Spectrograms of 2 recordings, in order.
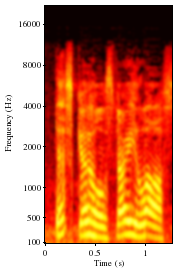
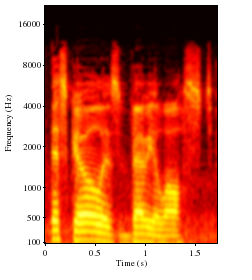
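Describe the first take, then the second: First: It is said in a heavy put-on accent. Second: It is said in a plain, natural voice. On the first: "think heavy southern" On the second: "Do the accent, man"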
